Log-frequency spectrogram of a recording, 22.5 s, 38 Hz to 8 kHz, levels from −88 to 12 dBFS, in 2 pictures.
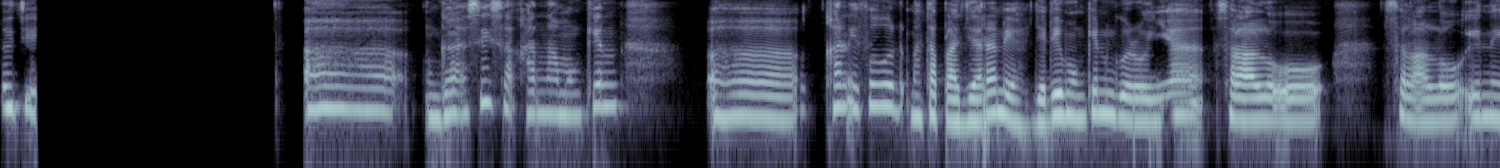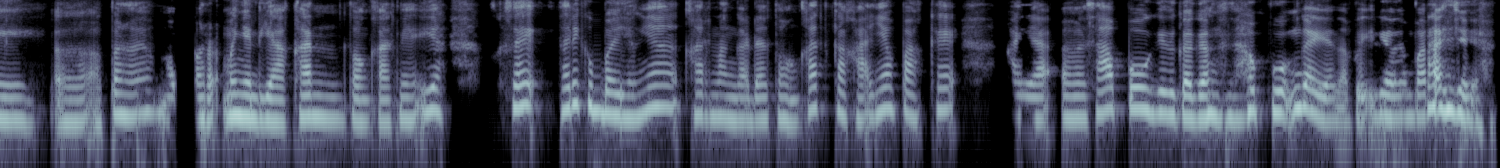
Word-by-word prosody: Lucu. 250 -3 -1 2.0
Eee, 245 -2 +1 0.3
enggak 205 +3 0
sih 310 0 +4
s - - 0 0.2
karena 220 0 -2
mungkin. 225 +7 -1 0.8
eee, 195 -2 +1 0.2
kan 265 0 +4
itu 255 +2 -3 0.2
d 245 - -5
mata 200 +1 +3
pelajaran 175 +5 +5
ya. 175 - +1 0.2
Jadi 180 +5 +5
mungkin 205 +3 +1
gurunya 170 - +2 0.2
selalu, 180 -1 +6 0.9
selalu 170 +1 +2 0.3
ini, 195 0 -1 0.4
eee, 165 0 -5
apa - - -10
namanya 210 +1 -3
muk 185 -5 -9
per 185 -1 -4 0.2
menyediakan 190 -1 +2 0.2
tongkatnya. 170 +1 -4
Iya 240 0 0 0.4
s - - -15
saya 265 +2 +3 0.2
tadi 245 +4 +1
kebayangnya 220 0 0 0.2
karena 200 -1 -6
enggak 180 -1 -5
ada 180 - -3
tongkat 185 +7 -4
Kakaknya 210 +1 -3
pakai 230 +4 -5 0.5
kayak, 185 -2 -5
eee, 190 0 -4
sapu 240 +3 0 0.2
gitu 215 -1 0
gagang 195 +1 +3
sapu, 225 +4 -3
enggak 250 0 +3
ya 175 - -1
tapi - - -8
dilempar 195 0 -1
aja 235 -2 +4
ya. - - -8
200 Hz, 135 wpm, -20 LUFS, 185-230 Hz, 2.0 s, selalu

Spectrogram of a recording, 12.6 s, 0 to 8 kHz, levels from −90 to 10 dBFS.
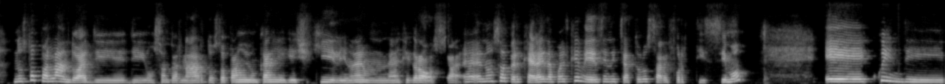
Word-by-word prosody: Non 265 +1 -5
sto 400 +10 0
parlando, 270 - +3
ehm, 200 0 +3
di 195 -1 -6
di 200 0 -9
un 195 0 -9
San 205 +1 -7
Bernardo, 195 +1 -3
sto 205 +1 -5
parlando 215 +1 +1
di 215 - +1
un 205 - -3
cane 220 +1 +2
di 205 - -2
10 210 +1 -5
kg, 210 -4 -3
non 195 - -4
è 210 - +2
un 210 -1 -2
non 190 -1 -8
è - - -7
neanche 200 +1 -5
grossa. 195 -1 0
Eh, 245 +1 -2
eh, - - -1
non 275 +2 -4
so 300 +1 -1
perché, 230 -4 +1
lei 230 +3 +4
da 235 -1 -1
qualche 250 +7 -3
mese 230 -3 +1
ha - - -4
iniziato 235 -3 -5
a - - -2
russare 230 -5 -3
fortissimo. 215 - -5 1.0
E 250 -1 +8
quindi, 230 - -1
215 Hz, 190 wpm, -21 LUFS, 200-245 Hz, 1.0 s, E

